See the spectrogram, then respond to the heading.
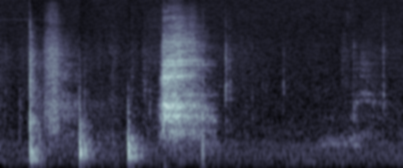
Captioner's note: sigh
